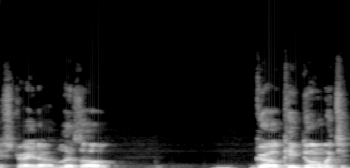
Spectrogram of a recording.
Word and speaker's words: Lizzo: This hot singer Lizzo. Am I pronouncing it right? Yes, Lizzo.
